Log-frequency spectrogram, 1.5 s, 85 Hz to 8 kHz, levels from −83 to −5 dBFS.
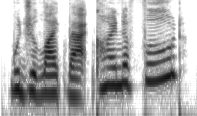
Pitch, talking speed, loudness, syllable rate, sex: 265 Hz, 285 wpm, -18 LUFS, 5.4 syllables/s, female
